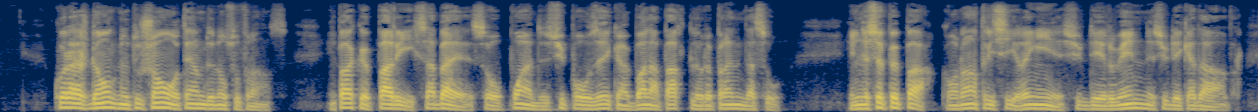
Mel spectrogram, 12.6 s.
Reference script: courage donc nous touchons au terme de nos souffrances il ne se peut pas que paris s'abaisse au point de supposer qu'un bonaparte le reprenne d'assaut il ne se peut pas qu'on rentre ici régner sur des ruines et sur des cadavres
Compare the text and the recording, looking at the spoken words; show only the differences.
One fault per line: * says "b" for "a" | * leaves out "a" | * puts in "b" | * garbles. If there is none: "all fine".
* leaves out "ne se peut"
